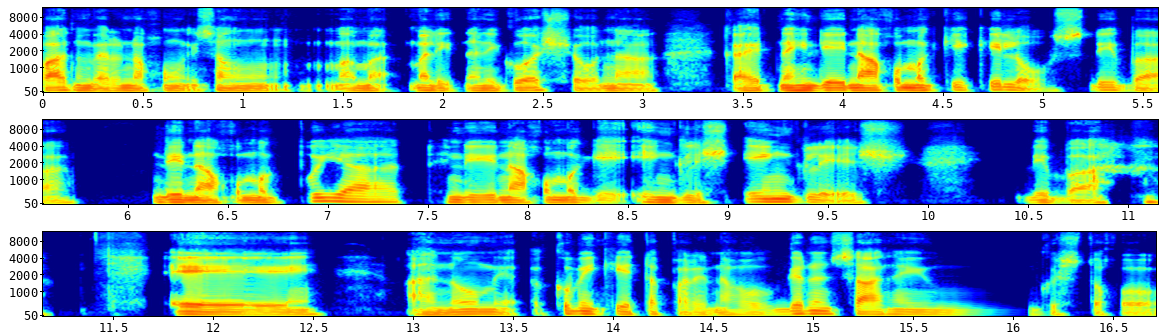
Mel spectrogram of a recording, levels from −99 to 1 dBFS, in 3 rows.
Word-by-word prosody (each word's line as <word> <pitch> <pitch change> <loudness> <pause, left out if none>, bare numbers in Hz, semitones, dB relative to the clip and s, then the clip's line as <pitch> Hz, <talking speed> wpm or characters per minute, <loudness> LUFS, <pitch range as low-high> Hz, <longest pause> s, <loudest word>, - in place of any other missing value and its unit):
pa'no 95 -1 +4
mayro'n 85 +2 +1
akong 85 0 -3
isang 85 -2 -2 0.2
ma - - -2
ma 85 +1 0 0.2
maliit 90 -3 0
na 90 - -5
negosyo 90 -2 -1
na 80 -3 -1 0.3
kahit 90 +1 0
na 95 - +6
hindi 95 +1 +5
na 95 -1 +7
ako 100 +1 0
magkikilos 90 -4 -2
'di 105 -1 -2
ba? 85 -4 -2 0.4
Hindi 95 -1 +4
na 85 -2 +5
ako 90 0 0
magpuyat, 110 +2 0 0.2
hindi 95 -1 +2
na 90 -2 +3
ako 95 +1 0
mag-e-English 90 0 -1
English, 100 -8 0 0.5
'di 90 0 -3
ba? 80 +1 -2 0.9
Eh, 90 -3 +5 0.5
ano 85 0 -1
me 90 -4 -3 0.2
kumikita 100 -4 -1
pa 80 - -6
rin 80 0 -5
ako, 85 0 -7
gano'n 115 -1 +1
sana 95 +1 +2
yung 90 -1 -5 0.3
gusto 85 -2 -9
ko. 75 - -6
90 Hz, 145 wpm, -23 LUFS, 85-95 Hz, 0.9 s, na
